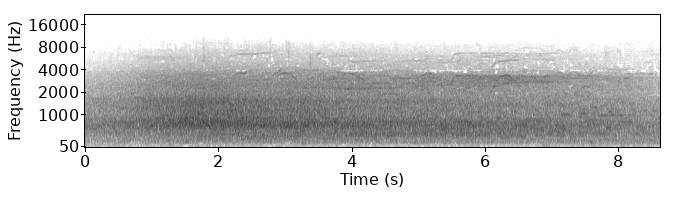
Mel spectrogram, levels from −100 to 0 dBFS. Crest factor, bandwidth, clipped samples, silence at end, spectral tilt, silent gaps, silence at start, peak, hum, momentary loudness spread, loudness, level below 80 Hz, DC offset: 16 dB; 9.6 kHz; under 0.1%; 0 s; -3.5 dB/octave; none; 0 s; -16 dBFS; none; 10 LU; -32 LUFS; -74 dBFS; under 0.1%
